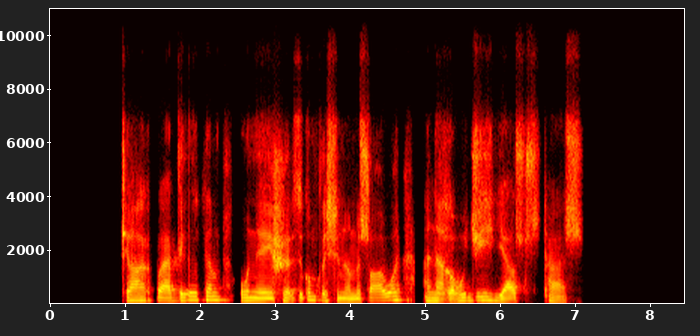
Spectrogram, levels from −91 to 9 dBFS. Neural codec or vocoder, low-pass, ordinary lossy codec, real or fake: codec, 16 kHz, 1 kbps, X-Codec, HuBERT features, trained on balanced general audio; 7.2 kHz; Opus, 32 kbps; fake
